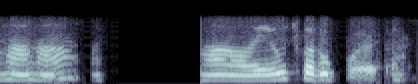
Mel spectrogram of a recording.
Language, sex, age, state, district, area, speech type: Gujarati, female, 60+, Gujarat, Ahmedabad, urban, conversation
